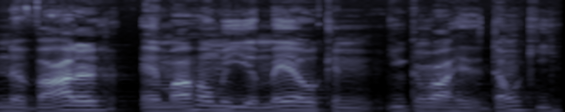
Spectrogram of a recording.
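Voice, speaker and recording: In a very clean recording with a silent background, a man with a North Carolina accent speaks at a medium pitch. His tone is bright and sharp, with fairly even intonation. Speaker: online troll streamer. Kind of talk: casual chat.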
